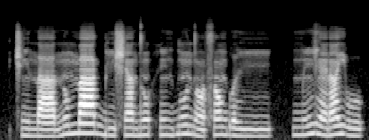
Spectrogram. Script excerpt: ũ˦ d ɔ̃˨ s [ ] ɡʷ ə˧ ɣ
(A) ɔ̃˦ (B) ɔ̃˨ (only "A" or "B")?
A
